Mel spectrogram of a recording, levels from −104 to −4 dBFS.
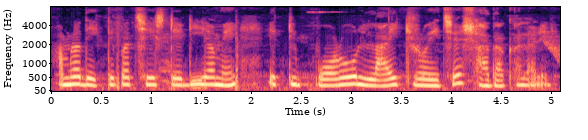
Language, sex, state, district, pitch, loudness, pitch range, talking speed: Bengali, female, West Bengal, Cooch Behar, 240 Hz, -13 LUFS, 225-250 Hz, 115 wpm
